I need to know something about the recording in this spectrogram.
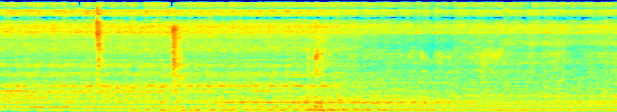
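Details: Whirlpool top-load washer after tub hub and wash plate replacement, which had failed to spin and made a weird noise: steady low churning rumble with light irregular clicks, no grinding; normal washer agitation.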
